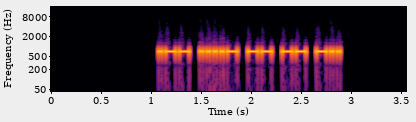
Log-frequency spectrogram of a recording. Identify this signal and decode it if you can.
Morse code, heard as a keyed tone, about 36 wpm, 700 Hz. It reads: W4MMD
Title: K1USN SST QSO Practice - 35wpm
